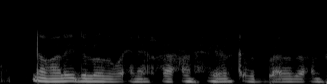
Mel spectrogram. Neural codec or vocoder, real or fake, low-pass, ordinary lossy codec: vocoder, 24 kHz, 100 mel bands, Vocos; fake; 5.4 kHz; none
